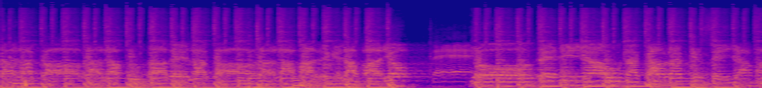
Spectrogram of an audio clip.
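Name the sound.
goat bleating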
